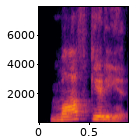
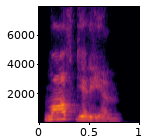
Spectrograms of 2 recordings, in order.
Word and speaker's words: Gideon: Moff Gideon. Oh yeah, I didn't say it right. Moff Gideon.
